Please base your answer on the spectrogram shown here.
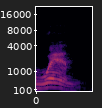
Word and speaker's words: when: Lalu "when," yang berarti "kapan." Kapan? Jadi, huruf 'h' tidak dibaca. Pengucapannya adalah "when."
